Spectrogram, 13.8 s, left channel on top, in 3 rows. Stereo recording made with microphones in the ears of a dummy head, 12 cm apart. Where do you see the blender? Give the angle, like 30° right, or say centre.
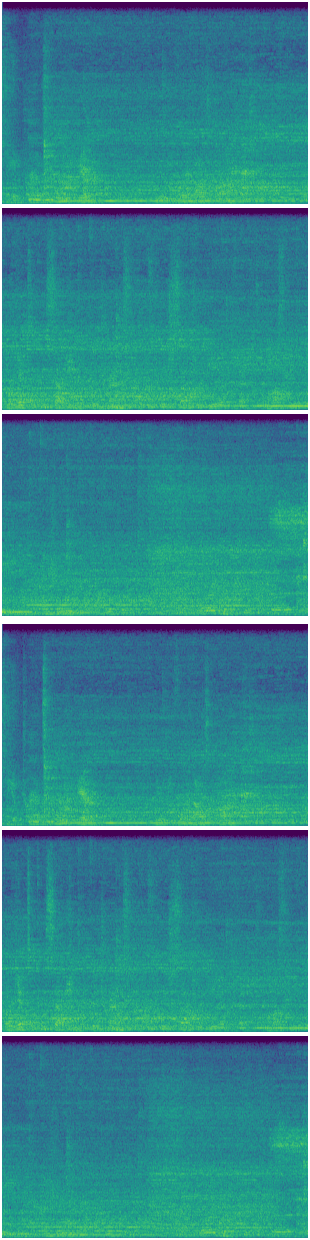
40° left.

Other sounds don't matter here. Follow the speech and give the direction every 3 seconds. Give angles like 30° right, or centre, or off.
50° right, 30° right, 10° left, 40° left, 40° left.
